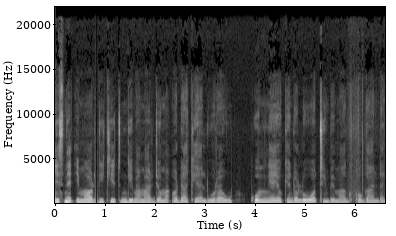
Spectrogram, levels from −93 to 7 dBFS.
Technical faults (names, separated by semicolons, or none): generation loss; block of digital silence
